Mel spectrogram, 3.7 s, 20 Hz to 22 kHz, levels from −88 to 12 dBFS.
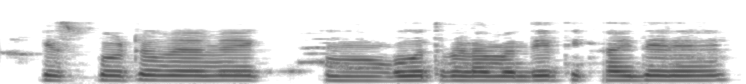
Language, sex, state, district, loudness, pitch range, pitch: Hindi, female, Jharkhand, Sahebganj, -22 LUFS, 205-220 Hz, 215 Hz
